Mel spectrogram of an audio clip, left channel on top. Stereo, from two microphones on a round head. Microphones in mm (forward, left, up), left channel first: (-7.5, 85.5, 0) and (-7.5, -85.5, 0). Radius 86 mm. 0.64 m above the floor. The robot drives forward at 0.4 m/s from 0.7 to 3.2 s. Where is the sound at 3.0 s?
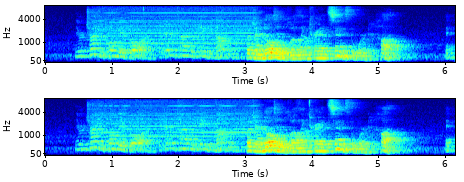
15° left (ahead or behind), 0.8 m.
